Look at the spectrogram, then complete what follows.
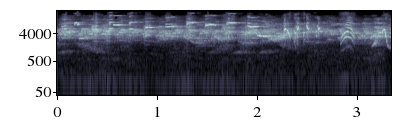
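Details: Orange-headed thrush song used to stimulate other thrushes to sing: a dense, continuous stream of high twittering and chirping notes with rapid sweeps near the end, no pauses.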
